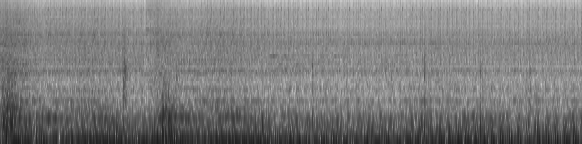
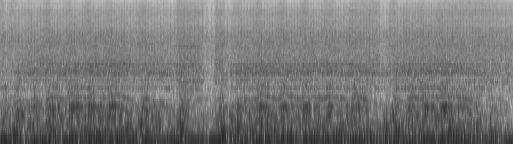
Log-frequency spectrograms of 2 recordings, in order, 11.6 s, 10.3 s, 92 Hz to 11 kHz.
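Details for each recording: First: 1976 Chevrolet C30 dually, freshly swapped Gen 6 454 big block with hydraulic roller cam, running on residual fuel after draining: deep, loud V8 rumble holding a steady idle with a slight uneven lope; rough idle. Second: Freshly swapped Gen 6 454 big-block Chevy V8 with hydraulic roller cam in a 1976 C30 dually, just started: deep idle with faint quick lifter ticking and an uneven beat. Owner thinks it may need warming up and oil pressure; gauge shows 60+ psi; idle problem likely carb-related.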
